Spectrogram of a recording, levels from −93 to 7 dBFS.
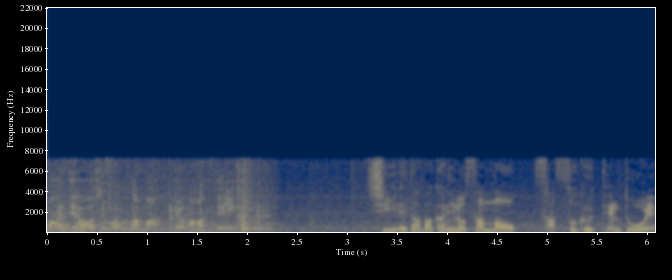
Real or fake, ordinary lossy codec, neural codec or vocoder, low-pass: fake; none; vocoder, 22.05 kHz, 80 mel bands, WaveNeXt; 7.2 kHz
